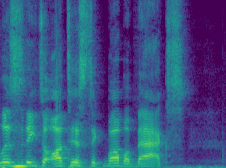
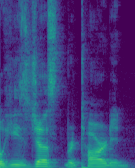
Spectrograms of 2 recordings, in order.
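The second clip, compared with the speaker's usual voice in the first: ordinary talk, nothing marked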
